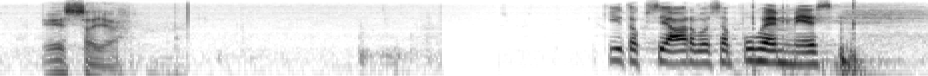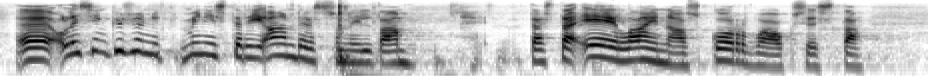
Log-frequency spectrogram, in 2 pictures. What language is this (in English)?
Finnish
